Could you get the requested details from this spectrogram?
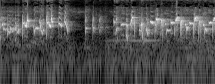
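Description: A yellow-vented bulbul delivers bubbly, chattering phrases of quick liquid notes, two bursts split by a brief pause.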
